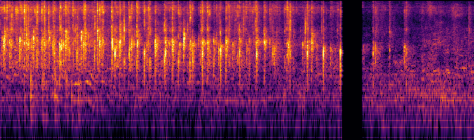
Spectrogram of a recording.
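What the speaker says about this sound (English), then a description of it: "Can we please keep the applause going, guys?" Lively crowd applause at a school team presentation, dense clapping that runs for several seconds and then breaks off abruptly before a brief quieter tail, with a voice speaking over part of it.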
